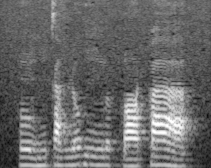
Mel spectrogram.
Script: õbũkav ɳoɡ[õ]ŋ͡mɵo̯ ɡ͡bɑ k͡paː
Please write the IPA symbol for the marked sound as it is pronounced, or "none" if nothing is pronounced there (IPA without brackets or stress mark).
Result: ũ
